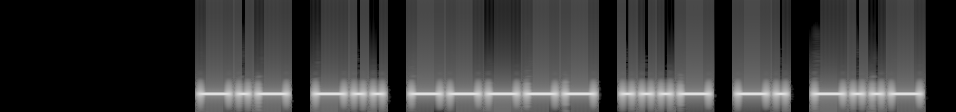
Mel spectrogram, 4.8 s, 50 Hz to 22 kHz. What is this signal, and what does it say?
Morse code, heard as a keyed tone, about 25 wpm, 700 Hz. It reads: KD0VNX
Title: USA Call Signs - 6 Characters - Repeated 2x - 25wpm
